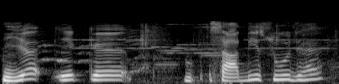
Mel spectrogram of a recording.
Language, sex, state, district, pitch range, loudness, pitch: Hindi, male, Jharkhand, Deoghar, 200-225 Hz, -17 LUFS, 210 Hz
